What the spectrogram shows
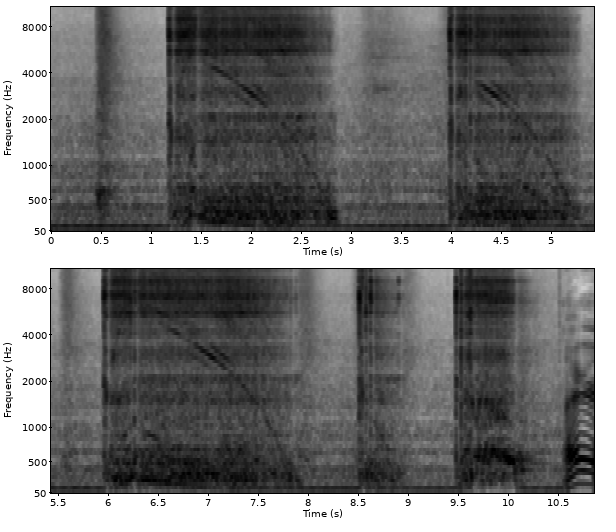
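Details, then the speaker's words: John Deere ProGator starter motor on the bench, jumped from a jump box; short bursts spinning up with a rough, gravelly whir and scraping rattle; starter bearing noise, fixed with grease after teardown. "she is sounding a little sick sounds like a baron or something so we're going to tear this thing apart and see what we can come up with"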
